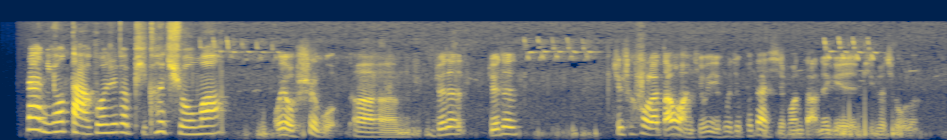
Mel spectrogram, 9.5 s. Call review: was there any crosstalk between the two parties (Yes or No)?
No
